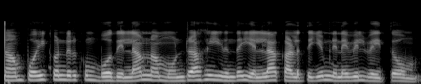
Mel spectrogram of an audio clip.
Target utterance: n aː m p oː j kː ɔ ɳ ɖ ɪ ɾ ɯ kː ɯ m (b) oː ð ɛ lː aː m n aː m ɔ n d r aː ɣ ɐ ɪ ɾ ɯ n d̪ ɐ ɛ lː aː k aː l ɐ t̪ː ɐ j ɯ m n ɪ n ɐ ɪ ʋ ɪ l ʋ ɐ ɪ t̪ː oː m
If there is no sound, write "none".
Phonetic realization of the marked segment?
p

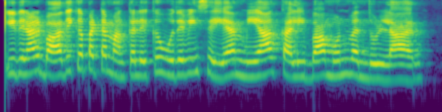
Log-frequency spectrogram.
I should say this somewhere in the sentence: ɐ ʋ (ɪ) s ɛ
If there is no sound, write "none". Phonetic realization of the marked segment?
i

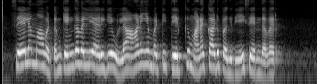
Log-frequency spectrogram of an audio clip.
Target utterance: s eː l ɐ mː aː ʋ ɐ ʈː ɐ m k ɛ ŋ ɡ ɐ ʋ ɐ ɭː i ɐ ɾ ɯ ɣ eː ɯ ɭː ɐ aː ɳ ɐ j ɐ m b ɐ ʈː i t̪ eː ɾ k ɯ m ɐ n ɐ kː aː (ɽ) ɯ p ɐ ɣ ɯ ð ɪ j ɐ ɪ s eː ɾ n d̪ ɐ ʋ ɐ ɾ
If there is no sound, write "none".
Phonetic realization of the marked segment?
ɽ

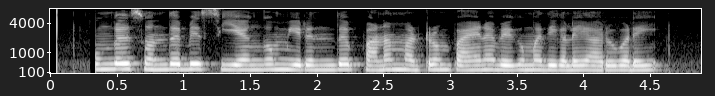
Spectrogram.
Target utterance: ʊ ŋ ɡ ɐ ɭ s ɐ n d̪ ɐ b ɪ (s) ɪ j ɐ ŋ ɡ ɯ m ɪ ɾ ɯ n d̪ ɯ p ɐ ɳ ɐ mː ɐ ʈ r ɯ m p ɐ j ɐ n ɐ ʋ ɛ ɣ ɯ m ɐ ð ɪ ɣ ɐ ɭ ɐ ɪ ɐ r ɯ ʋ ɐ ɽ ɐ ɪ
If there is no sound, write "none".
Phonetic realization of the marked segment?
s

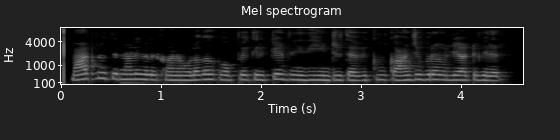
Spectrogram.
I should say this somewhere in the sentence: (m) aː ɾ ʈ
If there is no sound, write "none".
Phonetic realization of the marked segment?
m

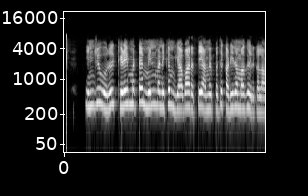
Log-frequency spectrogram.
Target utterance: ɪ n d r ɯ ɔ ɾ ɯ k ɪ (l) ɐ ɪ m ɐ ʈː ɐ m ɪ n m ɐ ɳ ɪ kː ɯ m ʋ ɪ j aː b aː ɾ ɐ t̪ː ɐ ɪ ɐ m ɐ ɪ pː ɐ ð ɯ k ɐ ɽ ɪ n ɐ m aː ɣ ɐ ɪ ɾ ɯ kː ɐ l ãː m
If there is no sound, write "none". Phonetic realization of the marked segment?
ɽ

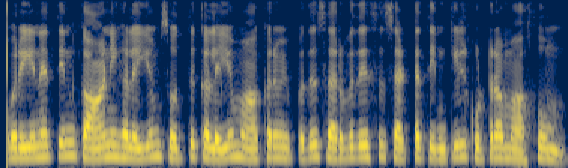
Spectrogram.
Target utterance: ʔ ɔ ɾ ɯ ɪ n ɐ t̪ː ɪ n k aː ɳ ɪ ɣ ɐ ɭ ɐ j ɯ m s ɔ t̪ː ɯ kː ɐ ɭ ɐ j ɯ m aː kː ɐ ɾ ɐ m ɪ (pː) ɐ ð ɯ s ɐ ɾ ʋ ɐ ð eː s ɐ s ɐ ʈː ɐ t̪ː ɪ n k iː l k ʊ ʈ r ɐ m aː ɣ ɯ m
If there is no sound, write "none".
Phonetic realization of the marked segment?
pː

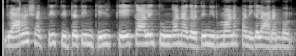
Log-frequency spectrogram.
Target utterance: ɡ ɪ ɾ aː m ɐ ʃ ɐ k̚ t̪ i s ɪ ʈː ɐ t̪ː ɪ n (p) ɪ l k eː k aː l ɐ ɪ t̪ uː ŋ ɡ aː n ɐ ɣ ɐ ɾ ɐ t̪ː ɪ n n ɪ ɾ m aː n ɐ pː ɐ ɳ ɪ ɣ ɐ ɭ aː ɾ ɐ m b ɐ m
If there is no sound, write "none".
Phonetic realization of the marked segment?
k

